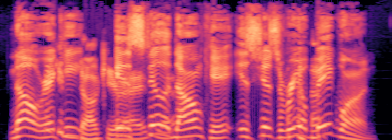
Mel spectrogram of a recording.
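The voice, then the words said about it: Put-on accent imitating a guide. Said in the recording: “Why are we doing that accent for the Grand Canyon? ... Because that's how the guy talked.”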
